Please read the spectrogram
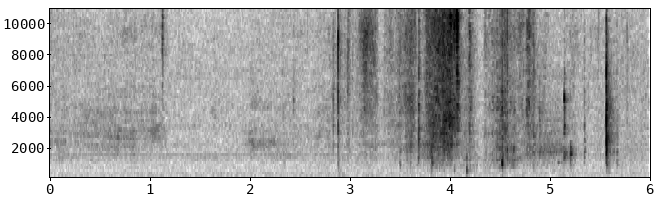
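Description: Soft handling sounds: a brief rustle of paper sliding on a tabletop as the painted envelope is turned, with a few light clicks and taps in the second half.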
